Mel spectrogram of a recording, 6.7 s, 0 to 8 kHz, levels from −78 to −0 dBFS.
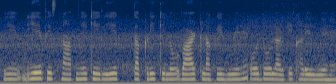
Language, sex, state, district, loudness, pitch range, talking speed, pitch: Hindi, female, Bihar, Saharsa, -29 LUFS, 185-195 Hz, 150 wpm, 190 Hz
